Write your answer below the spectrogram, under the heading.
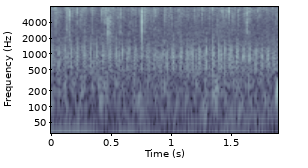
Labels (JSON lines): {"label": "biophony, rattle", "recorder": "SoundTrap 500"}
